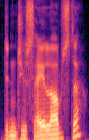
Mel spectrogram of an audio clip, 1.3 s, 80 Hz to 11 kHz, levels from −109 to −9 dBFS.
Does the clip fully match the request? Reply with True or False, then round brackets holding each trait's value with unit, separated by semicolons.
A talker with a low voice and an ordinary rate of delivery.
True (110 Hz; 180 wpm)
